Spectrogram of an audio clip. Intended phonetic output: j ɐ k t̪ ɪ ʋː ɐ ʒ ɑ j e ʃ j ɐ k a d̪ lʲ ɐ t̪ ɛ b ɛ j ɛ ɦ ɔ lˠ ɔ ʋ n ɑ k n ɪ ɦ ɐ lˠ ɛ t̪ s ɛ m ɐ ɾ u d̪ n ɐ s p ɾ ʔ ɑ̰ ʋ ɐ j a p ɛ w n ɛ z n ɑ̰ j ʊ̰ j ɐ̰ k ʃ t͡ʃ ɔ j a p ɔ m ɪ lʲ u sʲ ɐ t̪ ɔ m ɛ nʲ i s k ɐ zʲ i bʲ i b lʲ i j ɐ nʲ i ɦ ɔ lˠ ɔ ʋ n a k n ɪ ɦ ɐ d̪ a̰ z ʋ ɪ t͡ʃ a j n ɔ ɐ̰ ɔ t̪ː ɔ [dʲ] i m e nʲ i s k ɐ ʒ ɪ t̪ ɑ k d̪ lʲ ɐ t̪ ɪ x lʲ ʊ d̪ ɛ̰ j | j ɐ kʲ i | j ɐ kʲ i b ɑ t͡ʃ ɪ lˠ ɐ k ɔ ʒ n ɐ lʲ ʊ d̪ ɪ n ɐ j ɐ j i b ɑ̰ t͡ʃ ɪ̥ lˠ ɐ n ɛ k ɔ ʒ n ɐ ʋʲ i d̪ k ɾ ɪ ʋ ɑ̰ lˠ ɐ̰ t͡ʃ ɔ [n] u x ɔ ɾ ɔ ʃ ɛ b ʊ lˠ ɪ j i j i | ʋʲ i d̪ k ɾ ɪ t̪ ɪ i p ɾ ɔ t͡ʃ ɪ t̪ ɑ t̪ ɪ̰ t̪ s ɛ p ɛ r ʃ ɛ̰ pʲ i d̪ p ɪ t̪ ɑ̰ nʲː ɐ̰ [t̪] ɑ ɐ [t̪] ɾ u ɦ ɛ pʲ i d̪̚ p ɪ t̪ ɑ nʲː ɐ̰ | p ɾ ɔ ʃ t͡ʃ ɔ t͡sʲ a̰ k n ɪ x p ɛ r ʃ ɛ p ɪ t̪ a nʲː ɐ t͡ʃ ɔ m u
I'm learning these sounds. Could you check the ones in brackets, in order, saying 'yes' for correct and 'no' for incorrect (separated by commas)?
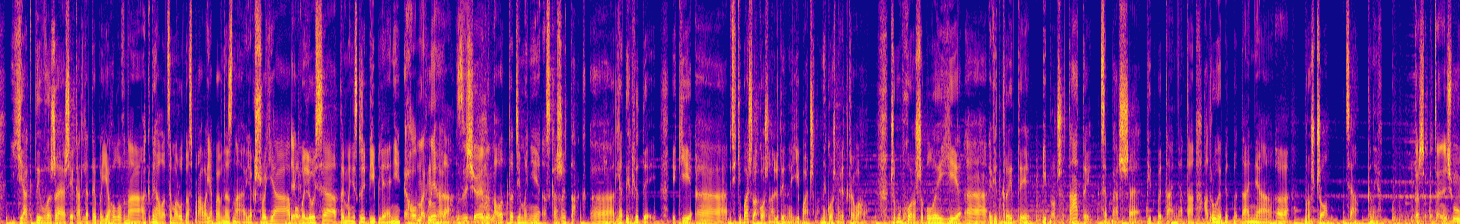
yes, no, yes, no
